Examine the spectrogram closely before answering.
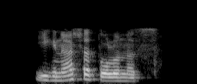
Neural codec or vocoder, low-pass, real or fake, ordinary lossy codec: none; 5.4 kHz; real; Opus, 64 kbps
